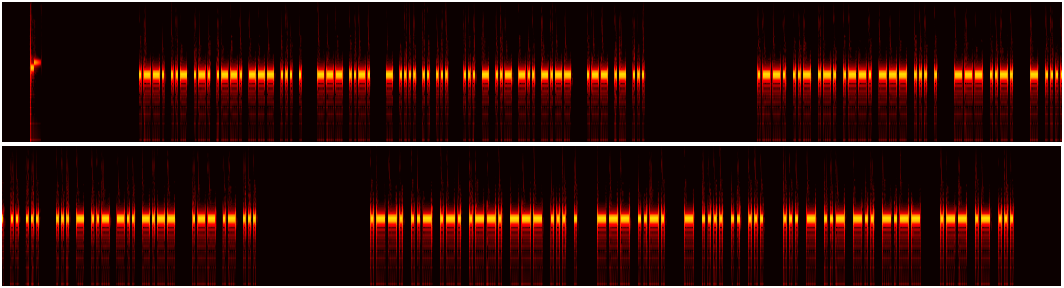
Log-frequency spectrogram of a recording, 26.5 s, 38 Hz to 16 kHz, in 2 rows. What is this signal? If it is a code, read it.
Morse code, heard as a keyed tone, about 38 wpm, 700 Hz. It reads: PURPOSE OF THIS STUDY WAS PURPOSE OF THIS STUDY WAS PURPOSE OF THIS STUDY WAS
